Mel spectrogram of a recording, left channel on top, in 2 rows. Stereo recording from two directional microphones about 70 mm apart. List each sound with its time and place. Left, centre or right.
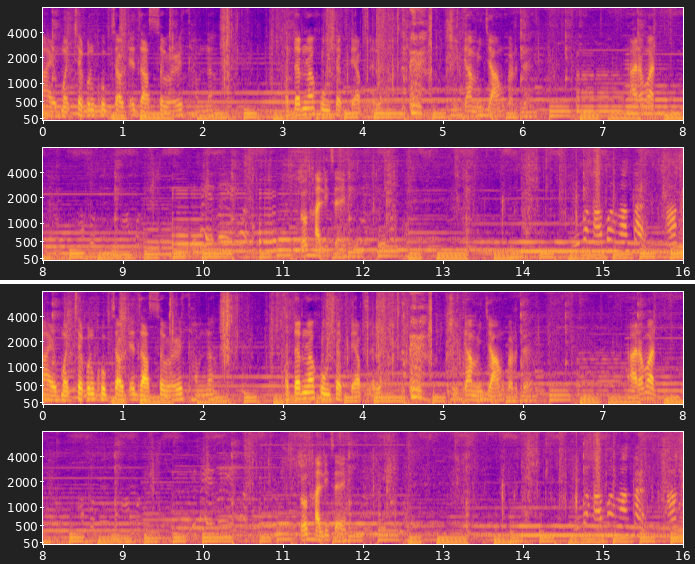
0.2 s speech: centre
4.5 s music: left
5.2 s speech: centre
5.5 s speech: left
7.3 s speech: left
11.3 s speech: left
